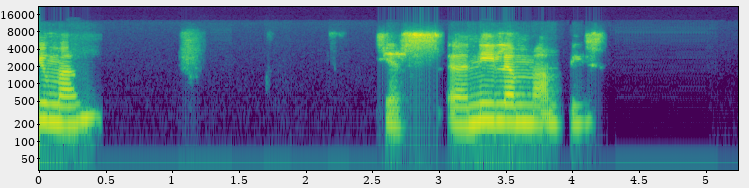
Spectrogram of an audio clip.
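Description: A young woman speaks cheerfully over an online call.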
